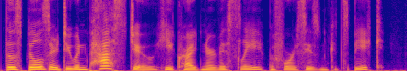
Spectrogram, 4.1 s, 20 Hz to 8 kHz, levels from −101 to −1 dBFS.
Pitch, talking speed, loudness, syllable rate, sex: 195 Hz, 205 wpm, -21 LUFS, 5.5 syllables/s, female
